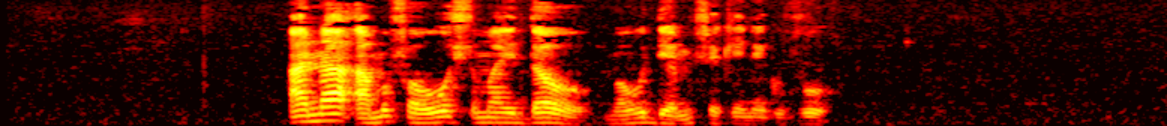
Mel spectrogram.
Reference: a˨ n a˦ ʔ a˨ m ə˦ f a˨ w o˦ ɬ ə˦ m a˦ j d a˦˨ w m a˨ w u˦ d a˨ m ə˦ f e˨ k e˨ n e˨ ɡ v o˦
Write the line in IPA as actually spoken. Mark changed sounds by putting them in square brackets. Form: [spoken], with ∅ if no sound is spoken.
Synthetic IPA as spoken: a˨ n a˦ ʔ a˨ m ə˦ f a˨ w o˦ ɬ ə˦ m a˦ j d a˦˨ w m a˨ w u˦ d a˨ m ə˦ f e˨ k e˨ n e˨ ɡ v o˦

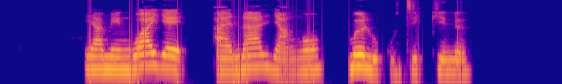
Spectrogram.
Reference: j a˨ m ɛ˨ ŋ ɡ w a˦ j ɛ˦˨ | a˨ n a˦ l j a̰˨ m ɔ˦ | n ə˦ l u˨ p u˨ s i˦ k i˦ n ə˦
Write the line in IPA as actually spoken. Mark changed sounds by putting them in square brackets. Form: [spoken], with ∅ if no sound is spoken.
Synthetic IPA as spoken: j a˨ m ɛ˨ ŋ ɡ w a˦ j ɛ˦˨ | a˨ n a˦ l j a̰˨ [ŋ] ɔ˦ | [m] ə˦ l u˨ [k] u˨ [t] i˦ k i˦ n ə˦

